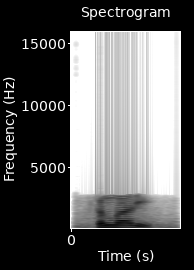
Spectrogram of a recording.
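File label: "kembali", Indonesian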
